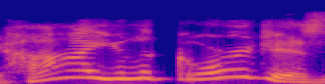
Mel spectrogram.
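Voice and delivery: high, gushing compliment; imitating a cast member flattering her friend; mock Sheree. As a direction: gush it up high. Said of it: "And Shree's like".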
